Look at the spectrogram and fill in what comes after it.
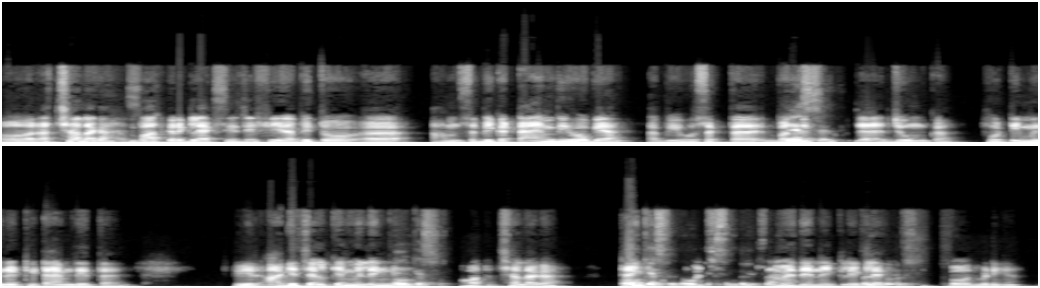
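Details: Adult man speaking Hindi; fluent speech.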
